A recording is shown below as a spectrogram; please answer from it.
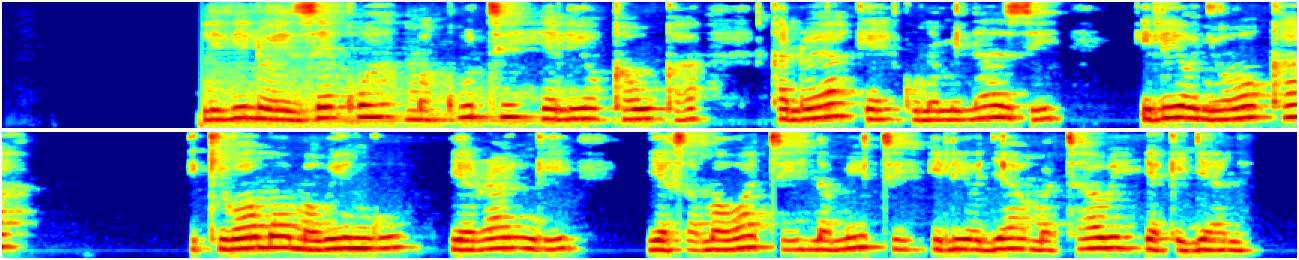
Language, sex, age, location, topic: Swahili, female, 25-35, Mombasa, government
